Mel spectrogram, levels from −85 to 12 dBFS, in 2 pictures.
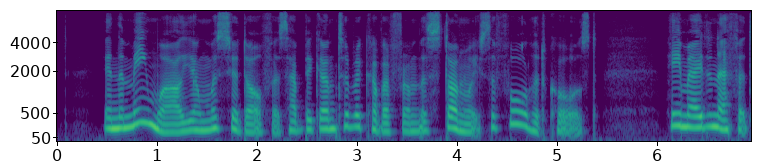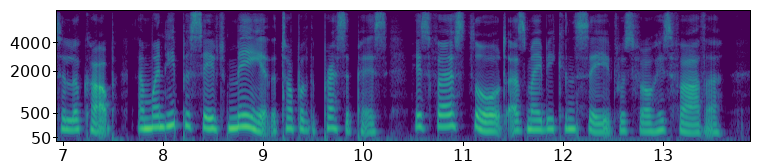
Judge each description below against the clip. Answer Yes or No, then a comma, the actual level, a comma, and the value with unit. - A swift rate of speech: Yes, fast, 210 wpm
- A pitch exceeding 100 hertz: Yes, high, 190 Hz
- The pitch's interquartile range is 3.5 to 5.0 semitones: No, wide, 5.4 semitones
